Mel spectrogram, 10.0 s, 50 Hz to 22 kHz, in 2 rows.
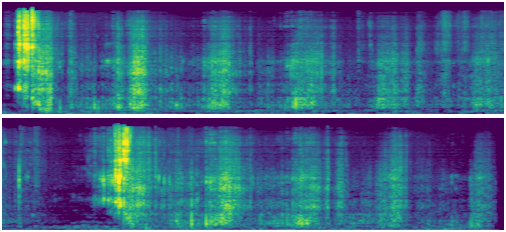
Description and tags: Eating Chips MUS 152
chips, crunch, eating, bite, munch, snack, mus152, food, eating-chips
